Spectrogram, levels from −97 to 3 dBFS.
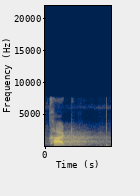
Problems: constant background noise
